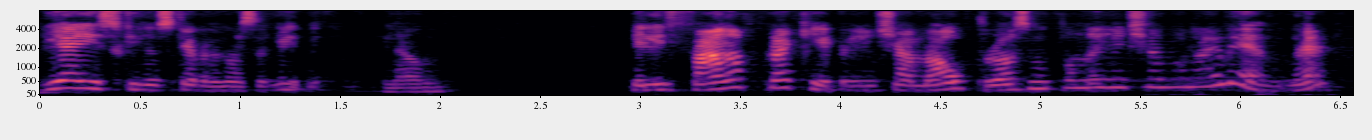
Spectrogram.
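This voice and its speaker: A woman's voice: mid-range voice, expressive, quick pace, a bit bright. A Brazilian woman, a podcast guest, talks about faith and emotional health in an emphatic, preacher-like way full of rhetorical questions. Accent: Brazilian Portuguese. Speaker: podcast guest, church member and counselor. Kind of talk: earnest religious talk on emotional health. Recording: distant mic with faint noise.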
